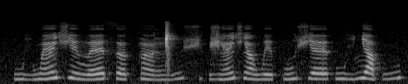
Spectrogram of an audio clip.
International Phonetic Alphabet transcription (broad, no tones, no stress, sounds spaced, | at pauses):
w i̤ w ɛ̃ ç e β ɛ θ œ k œ̃ ŋ͡ǀ ṳ ç | ʒ ɛ̃ ç ã w e p u ç ɛ | w i̤ ʎ a p ṳ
